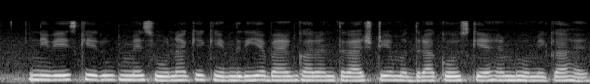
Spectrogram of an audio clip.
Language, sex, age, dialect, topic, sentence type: Magahi, female, 56-60, Southern, banking, statement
